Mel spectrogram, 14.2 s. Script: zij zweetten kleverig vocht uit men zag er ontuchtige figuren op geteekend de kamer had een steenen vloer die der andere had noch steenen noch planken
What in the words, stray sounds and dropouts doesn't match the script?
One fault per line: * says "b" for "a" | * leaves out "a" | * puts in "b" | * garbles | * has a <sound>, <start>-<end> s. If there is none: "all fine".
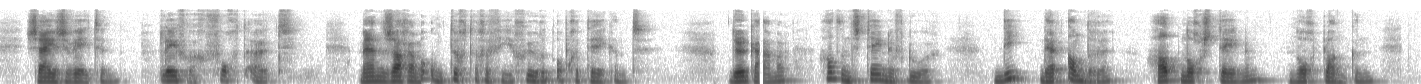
* has a dropout, 7.6-7.6 s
